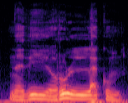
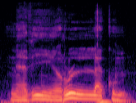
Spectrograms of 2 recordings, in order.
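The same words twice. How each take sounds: The two takes are said the same way.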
